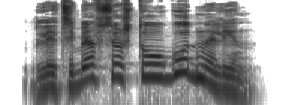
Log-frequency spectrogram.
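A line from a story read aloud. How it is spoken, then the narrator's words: Exclaiming. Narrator (Russian): воскликнул он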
